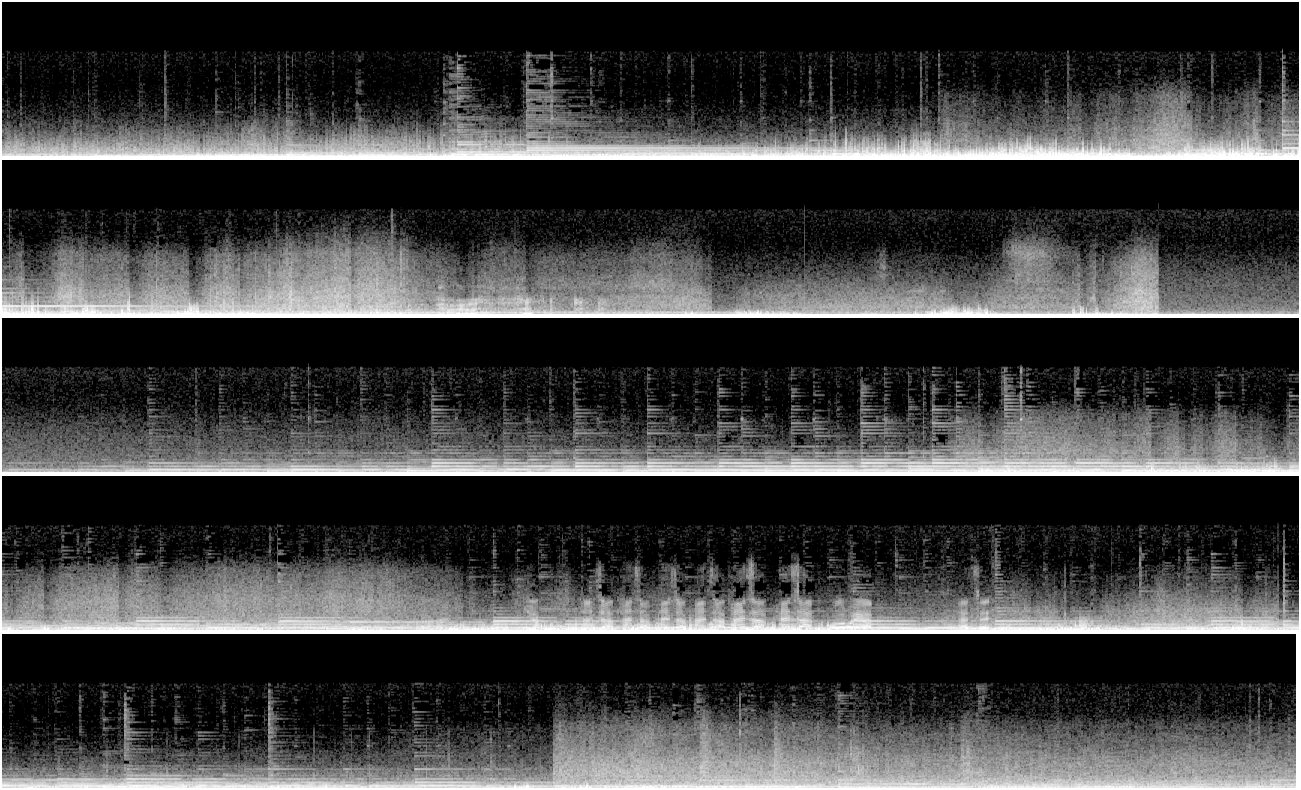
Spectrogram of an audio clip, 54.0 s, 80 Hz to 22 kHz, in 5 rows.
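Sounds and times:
fingerstyle acoustic guitar: 0:00.0 - 0:20.5, 0:21.5 - 0:54.0
wind buffeting microphone: 0:00.0 - 0:25.8, 0:29.2 - 0:54.0.

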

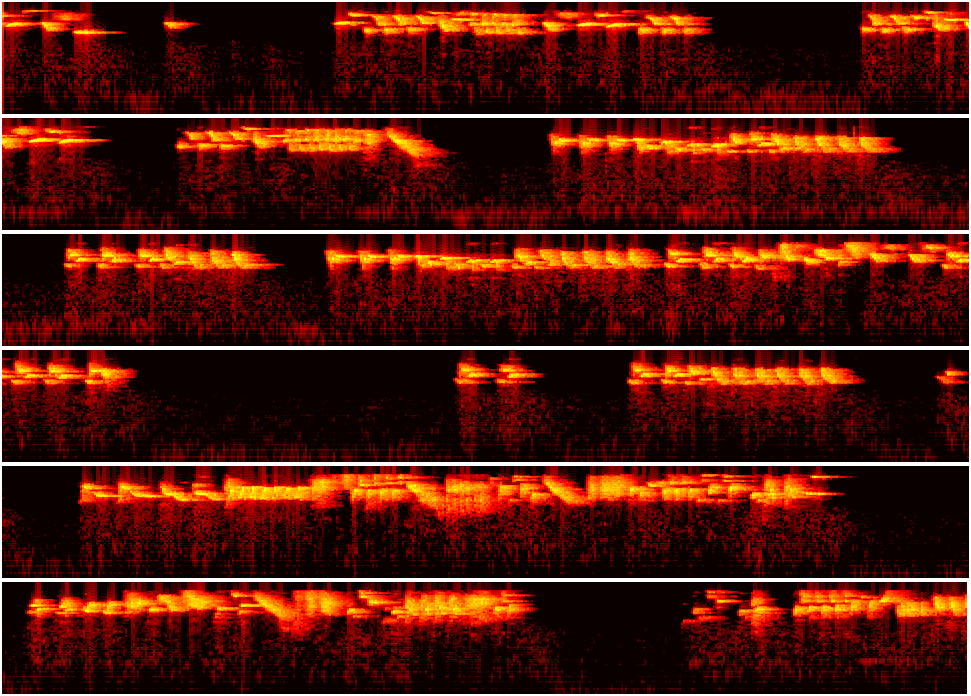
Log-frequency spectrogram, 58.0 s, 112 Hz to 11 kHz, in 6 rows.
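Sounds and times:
goldfinch singing: 0:00.0 - 0:01.9, 0:03.3 - 0:07.1, 0:08.6 - 0:10.7, 0:11.4 - 0:14.2, 0:15.1 - 0:18.6, 0:20.0 - 0:30.3, 0:33.5 - 0:34.4, 0:35.3 - 0:37.6, 0:38.4 - 0:38.6, 0:39.4 - 0:47.1, 0:48.6 - 0:53.6, 0:55.2 - 0:58.0.

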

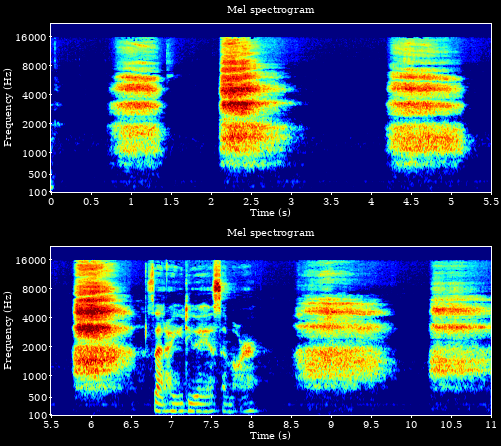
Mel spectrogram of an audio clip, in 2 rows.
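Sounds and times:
woman breathing close to microphone: 0:00.7 - 0:03.2, 0:04.2 - 0:06.7, 0:08.5 - 0:11.0.

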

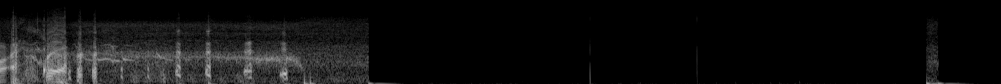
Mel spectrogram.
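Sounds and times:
person laughing: 0:00.0 - 0:03.1
faint steady hum: 0:00.0 - 0:10.0.

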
